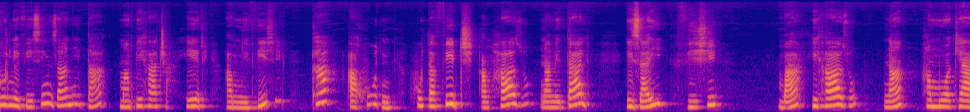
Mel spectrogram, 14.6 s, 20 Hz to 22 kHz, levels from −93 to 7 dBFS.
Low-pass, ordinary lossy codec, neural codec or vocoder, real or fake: none; none; none; real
